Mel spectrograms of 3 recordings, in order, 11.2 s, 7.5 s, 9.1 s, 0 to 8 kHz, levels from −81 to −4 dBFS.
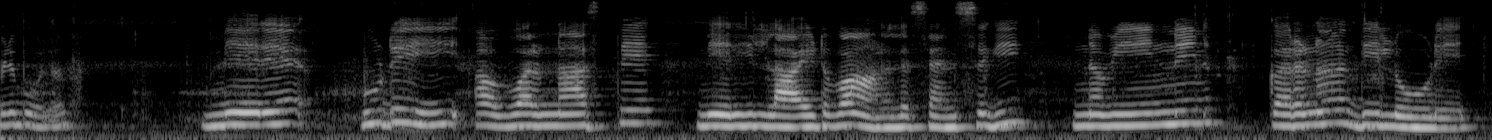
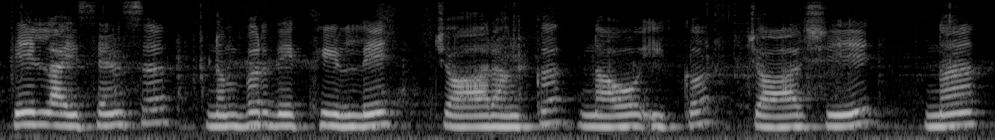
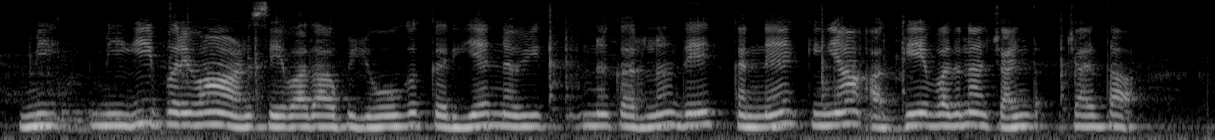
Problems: low volume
